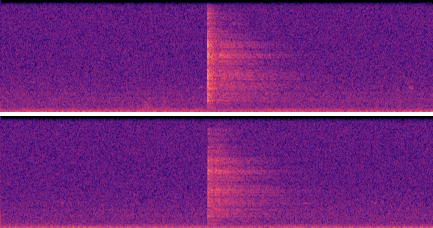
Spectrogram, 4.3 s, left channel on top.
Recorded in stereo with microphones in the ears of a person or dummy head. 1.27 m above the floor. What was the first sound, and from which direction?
A snare drum, 55° left (ahead or behind).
